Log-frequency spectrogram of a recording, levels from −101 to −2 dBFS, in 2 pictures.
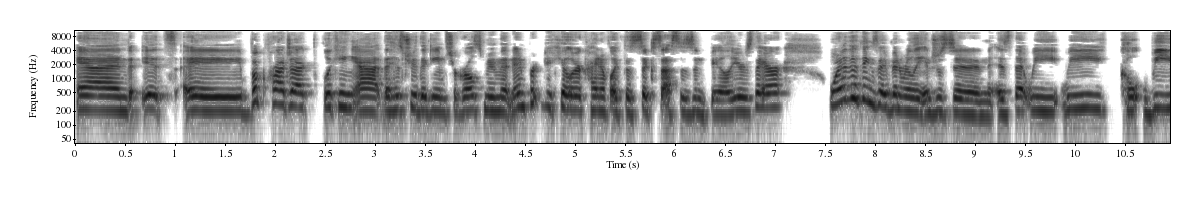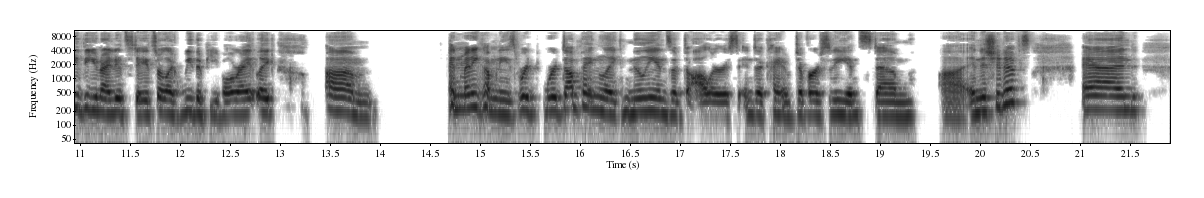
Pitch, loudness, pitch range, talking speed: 205 Hz, -18 LUFS, 185-240 Hz, 190 wpm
